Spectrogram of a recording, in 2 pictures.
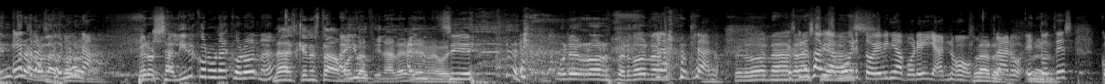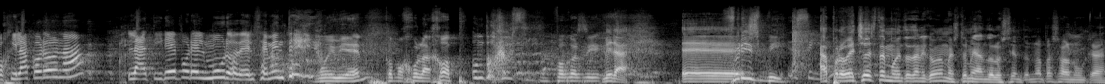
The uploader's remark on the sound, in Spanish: Vuelven a Barcelona. El público también nos cuenta sus ruinas.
